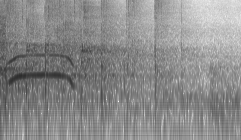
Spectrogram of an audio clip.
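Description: Hand clapping and cheering that die away over the first second and a half, with one short high held 'woo'-like call near the start and a single tap about a second and a half in.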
